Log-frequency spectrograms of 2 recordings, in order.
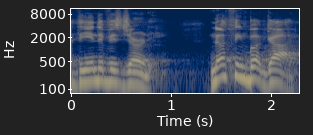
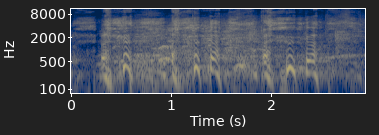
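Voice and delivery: laugh; 5 semitones higher than usual. Real, not acted. Laughs at his own excitement.

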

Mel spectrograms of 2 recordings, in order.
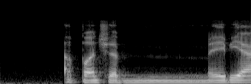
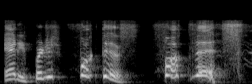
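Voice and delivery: very high-pitched hammed-up indignant rant; mock outrage; slower than usual. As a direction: squeal the protest, climbing higher with each outburst. Acted outraged audience reaction to casting.

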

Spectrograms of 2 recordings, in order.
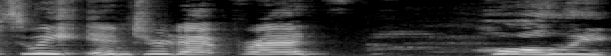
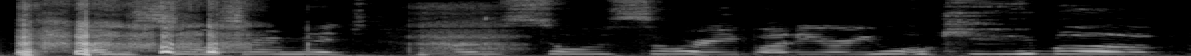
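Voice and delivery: much softer, slightly raised pet-comforting voice; tender soothing; 3 semitones higher, 5 dB quieter than usual. Real, not acted. Daughter to scared dog Mitch after thunder, tender.

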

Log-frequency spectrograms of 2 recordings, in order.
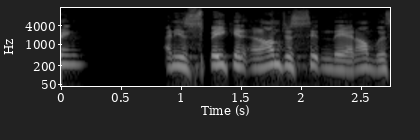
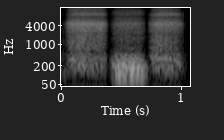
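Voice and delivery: scared speaker's noisy nasal breathing; heavy nose breathing; 4 dB quieter than usual. Retold or imitated. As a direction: breathe heavily through your nose into the mic. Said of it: "breathe very heavily through my nose".

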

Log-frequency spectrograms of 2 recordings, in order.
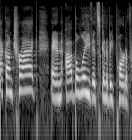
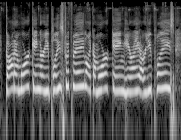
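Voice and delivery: anxious pleading; 5 semitones higher than usual. Retold or imitated. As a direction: beg for approval like an anxious child. Pleading to God, imagined.

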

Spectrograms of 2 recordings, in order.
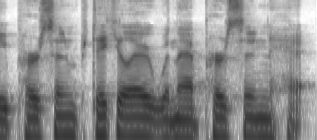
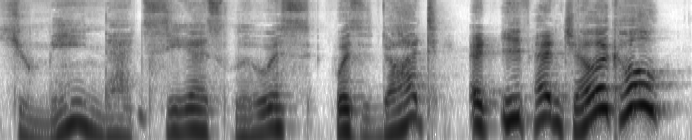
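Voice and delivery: hushed slow start rising to a high, loud squeal; mock shock; 4 semitones higher, 5 dB louder, slower than usual. Co-host feigning horror over Lewis's denomination, mock shock. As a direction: build from scandalised whisper to shrieked last word.

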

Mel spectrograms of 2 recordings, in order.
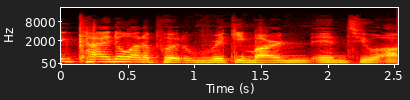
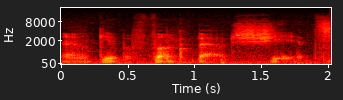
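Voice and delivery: whispered; 7 semitones lower, 14 dB quieter, slower than usual. Real, not acted. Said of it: "I don't know why I said it that way".

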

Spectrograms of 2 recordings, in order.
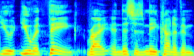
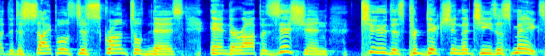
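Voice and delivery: usual speaking voice

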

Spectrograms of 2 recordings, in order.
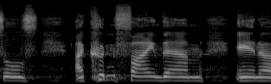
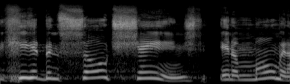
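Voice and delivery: ordinary delivery

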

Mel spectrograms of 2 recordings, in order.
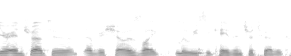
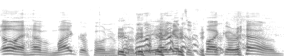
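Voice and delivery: laughing; 6 semitones higher, 7 dB louder than usual. Retold or imitated. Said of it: "I'm like".

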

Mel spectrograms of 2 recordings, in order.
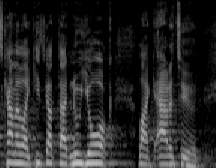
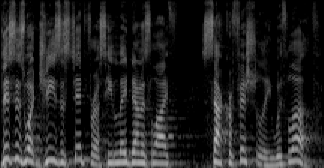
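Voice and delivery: ordinary talk

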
